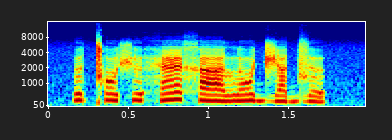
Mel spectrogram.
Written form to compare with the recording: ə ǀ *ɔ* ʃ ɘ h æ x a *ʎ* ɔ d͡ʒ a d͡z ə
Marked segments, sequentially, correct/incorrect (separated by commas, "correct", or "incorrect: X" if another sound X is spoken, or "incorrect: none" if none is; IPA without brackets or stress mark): correct, incorrect: l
